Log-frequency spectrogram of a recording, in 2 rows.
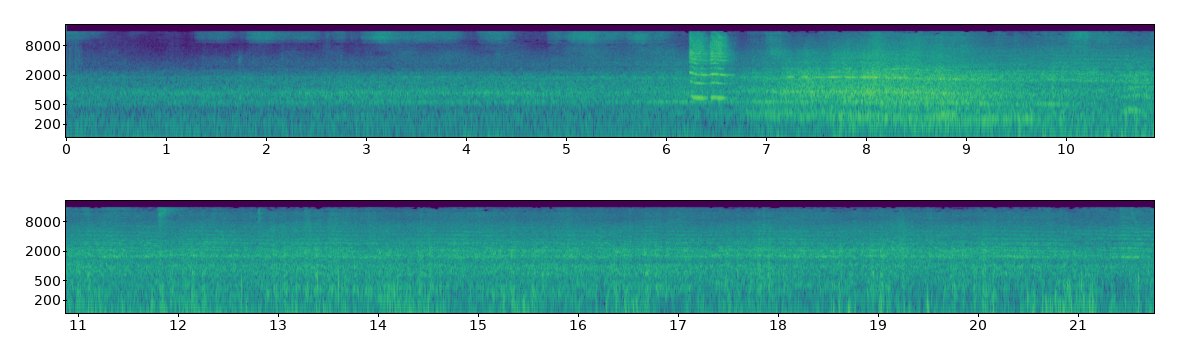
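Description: EP20 electric locomotive approaching with a steady hum, giving one short horn blast about six seconds in, then passing at its loudest. Its double-deck passenger coaches follow with a steady rolling rumble of wheels on the rails.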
